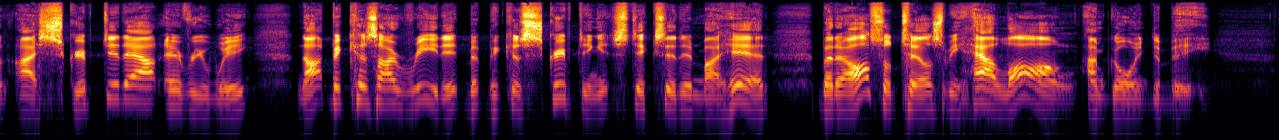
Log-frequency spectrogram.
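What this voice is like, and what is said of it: Slow Southern Texan accent. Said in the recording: “I'm a Texican, I'm a Southerner, I have this accent, I talk slowly.”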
